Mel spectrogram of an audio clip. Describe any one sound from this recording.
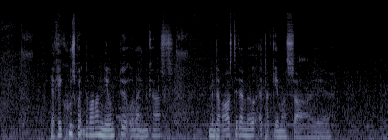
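An elderly man talks with animation close to a microphone.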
